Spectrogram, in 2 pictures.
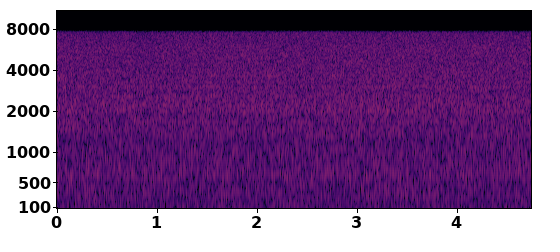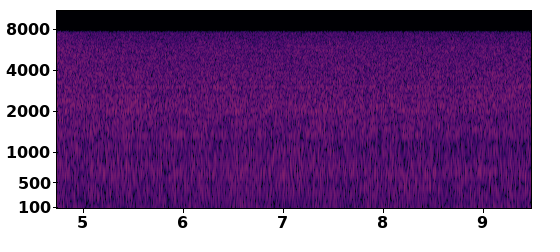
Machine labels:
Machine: fan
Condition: abnormal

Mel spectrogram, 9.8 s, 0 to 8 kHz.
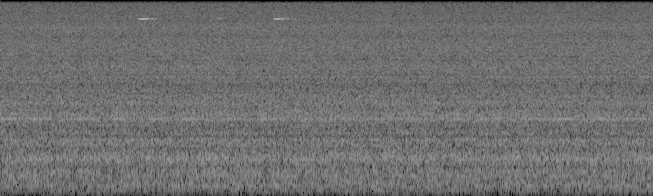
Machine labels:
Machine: fan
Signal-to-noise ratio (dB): 0 dB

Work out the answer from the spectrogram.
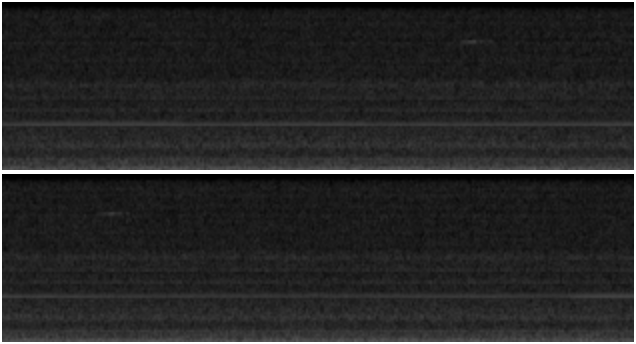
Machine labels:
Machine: pump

